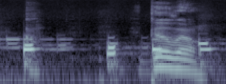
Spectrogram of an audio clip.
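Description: Touch-tone telephone keypad beeps, short steady tones, in a hip-hop track's intro. About a second and a half in, a deep pitched sound slides downward.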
